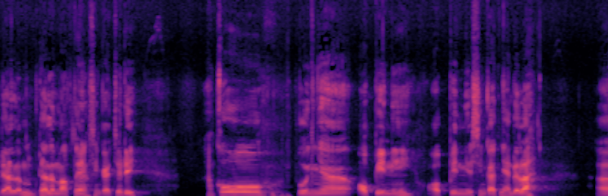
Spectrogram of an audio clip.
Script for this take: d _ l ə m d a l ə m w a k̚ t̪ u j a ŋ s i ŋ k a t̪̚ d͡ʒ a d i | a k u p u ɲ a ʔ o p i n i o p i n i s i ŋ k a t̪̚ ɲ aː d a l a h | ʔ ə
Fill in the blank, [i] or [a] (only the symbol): a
